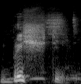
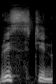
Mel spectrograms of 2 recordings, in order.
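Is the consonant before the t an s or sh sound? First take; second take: sh; s. First: The consonant before t sounds like sh. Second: The consonant before t sounds like s. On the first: The speaker calls it right. "শীষ ধ্বনি" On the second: The speaker calls it wrong. "বৃষ্টি নয়"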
